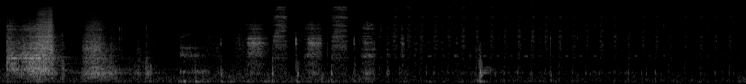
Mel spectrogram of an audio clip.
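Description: A car air jack being pumped up by hand under a power amplifier: handling and scraping noises, then a run of short puffs of air, then faint rapid ticking.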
